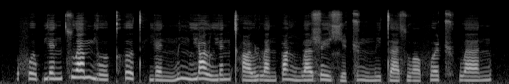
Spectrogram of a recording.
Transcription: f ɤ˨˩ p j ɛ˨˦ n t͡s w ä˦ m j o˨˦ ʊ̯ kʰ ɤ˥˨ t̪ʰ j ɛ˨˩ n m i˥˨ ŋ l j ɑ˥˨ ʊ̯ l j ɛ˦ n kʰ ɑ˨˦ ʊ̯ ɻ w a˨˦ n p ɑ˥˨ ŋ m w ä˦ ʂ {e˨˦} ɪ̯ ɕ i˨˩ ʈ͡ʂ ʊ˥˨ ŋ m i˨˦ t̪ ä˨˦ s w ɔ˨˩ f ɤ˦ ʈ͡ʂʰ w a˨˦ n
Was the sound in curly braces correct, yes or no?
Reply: no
